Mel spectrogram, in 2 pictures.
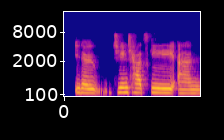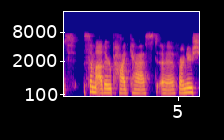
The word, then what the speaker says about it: Jean Chatzky: I want to talk about, because I heard you say Jean Chatzky, and I know I want to talk about your am I saying it right? Jean Chatzky? Yeah.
